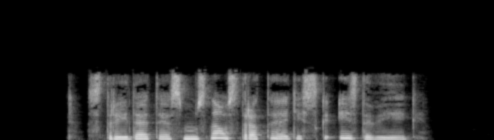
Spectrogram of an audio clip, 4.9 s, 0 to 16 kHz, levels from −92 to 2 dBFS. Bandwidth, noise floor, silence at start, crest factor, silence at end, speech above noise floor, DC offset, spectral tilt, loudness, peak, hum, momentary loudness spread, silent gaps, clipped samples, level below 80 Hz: 8.2 kHz; under -90 dBFS; 0.7 s; 18 dB; 0.9 s; over 73 dB; under 0.1%; -4.5 dB/octave; -17 LUFS; 0 dBFS; none; 10 LU; none; under 0.1%; -60 dBFS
